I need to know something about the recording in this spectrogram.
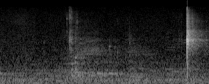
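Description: A single sharp, loud click near the end, a felt-tip marker being capped, over faint room tone.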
